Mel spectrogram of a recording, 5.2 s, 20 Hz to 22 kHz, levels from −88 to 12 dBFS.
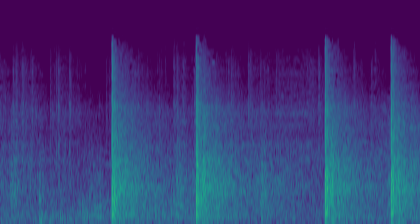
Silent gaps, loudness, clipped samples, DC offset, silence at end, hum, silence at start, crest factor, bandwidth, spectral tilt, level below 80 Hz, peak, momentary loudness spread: none; -33 LUFS; under 0.1%; under 0.1%; 0 s; none; 0 s; 28 dB; 11.5 kHz; -4.5 dB/octave; -58 dBFS; -8 dBFS; 20 LU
